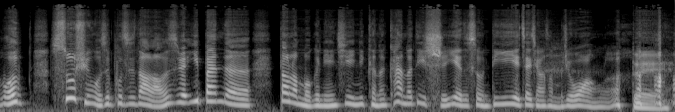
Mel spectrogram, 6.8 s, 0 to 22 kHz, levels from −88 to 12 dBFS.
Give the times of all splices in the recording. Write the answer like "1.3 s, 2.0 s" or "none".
none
